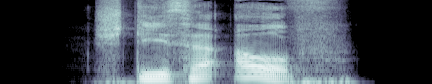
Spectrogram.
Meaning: first/third-person singular subjunctive II of aufstoßen
- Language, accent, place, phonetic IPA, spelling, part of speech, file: German, Germany, Berlin, [ˌʃtiːsə ˈaʊ̯f], stieße auf, verb, De-stieße auf.ogg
